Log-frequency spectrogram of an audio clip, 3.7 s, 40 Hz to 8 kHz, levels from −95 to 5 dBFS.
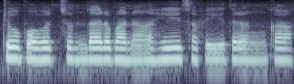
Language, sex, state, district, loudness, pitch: Hindi, female, Madhya Pradesh, Bhopal, -16 LUFS, 190 Hz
